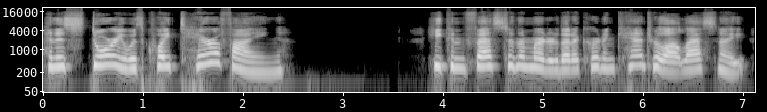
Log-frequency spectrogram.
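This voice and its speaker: Woman playing a young female cartoon pony, high voice, earnest and articulate, letter narration, close dry sound. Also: a bit bright, no room sound. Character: young female pony student writing to her princess. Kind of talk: scripted letter narration in audio fan fiction.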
